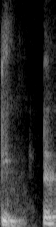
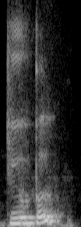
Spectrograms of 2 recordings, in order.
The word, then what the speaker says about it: tuple: saying print type of t let me run it it says Tuple so people pronounce it as either Tuple or tle both are fine I prefer Tuple only okay uh so a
